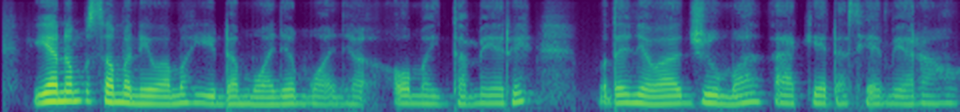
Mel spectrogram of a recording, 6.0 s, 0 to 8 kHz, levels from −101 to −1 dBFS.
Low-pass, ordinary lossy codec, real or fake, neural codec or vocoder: none; none; fake; codec, 16 kHz, 1 kbps, X-Codec, HuBERT features, trained on LibriSpeech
